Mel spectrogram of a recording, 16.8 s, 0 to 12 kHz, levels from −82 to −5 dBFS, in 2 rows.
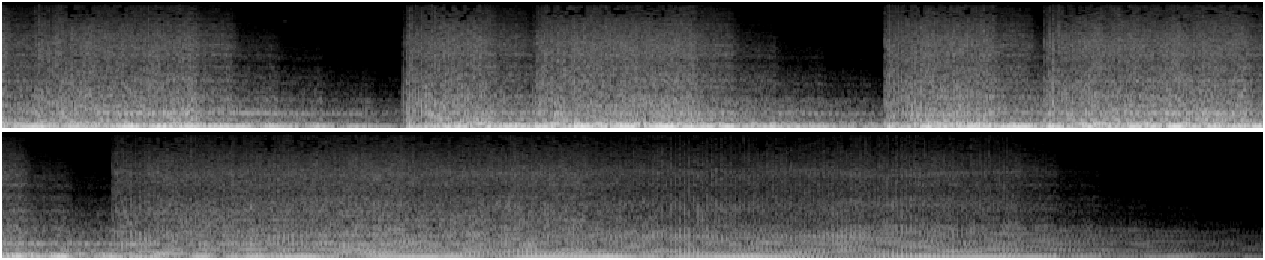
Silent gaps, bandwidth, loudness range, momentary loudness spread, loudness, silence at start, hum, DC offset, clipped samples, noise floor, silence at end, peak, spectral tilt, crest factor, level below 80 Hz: none; 11 kHz; 8 LU; 12 LU; -29 LUFS; 0 s; none; under 0.1%; under 0.1%; -50 dBFS; 0.35 s; -12 dBFS; -6.5 dB/octave; 16 dB; -28 dBFS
